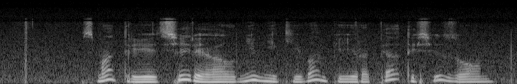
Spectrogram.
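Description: There are no technical faults to describe in this speech, only faint room noise sitting about 24 dB below the voice.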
